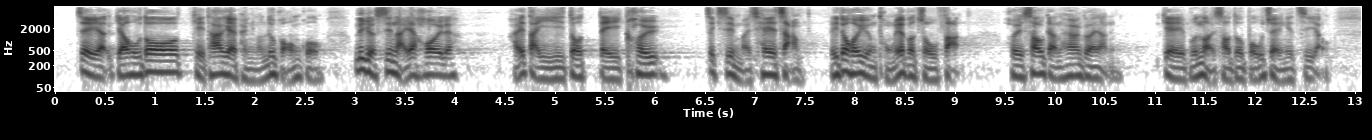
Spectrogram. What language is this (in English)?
Cantonese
